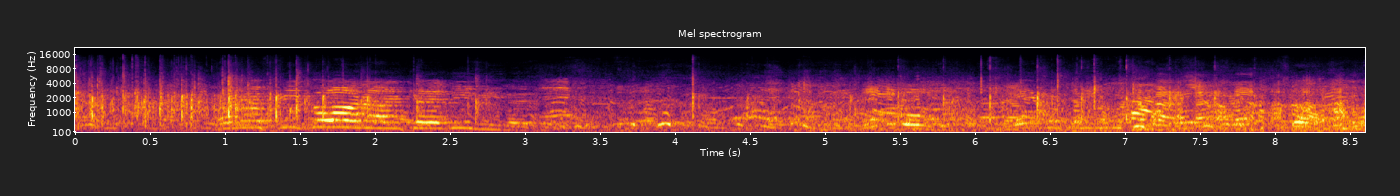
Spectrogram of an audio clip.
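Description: An elderly man speaks loudly to a crowd outdoors.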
